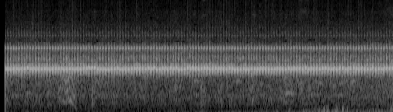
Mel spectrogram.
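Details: Frogs calling at night in Hłomcza, Sanok commune, Poland, part of a chorus lasting from moonrise to moonset: a steady, unbroken droning trill with a bright overtone above it, holding the same pitch throughout.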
